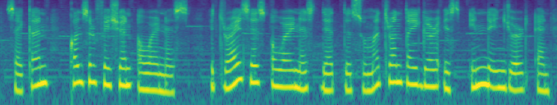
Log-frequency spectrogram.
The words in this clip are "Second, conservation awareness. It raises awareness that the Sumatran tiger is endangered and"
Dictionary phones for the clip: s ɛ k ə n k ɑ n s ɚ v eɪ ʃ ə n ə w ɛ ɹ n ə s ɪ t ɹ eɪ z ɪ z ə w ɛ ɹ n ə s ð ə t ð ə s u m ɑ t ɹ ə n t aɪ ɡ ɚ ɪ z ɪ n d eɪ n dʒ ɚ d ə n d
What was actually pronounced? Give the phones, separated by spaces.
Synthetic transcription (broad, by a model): s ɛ k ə n k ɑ n s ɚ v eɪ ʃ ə n ə w ɛ ɹ n ə s ɪ t ɹ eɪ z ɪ s ə w ɛ ɹ n ə s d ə t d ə s u m ɑ t ɹ ə n t aɪ ɡ ɚ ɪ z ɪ n d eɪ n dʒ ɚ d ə n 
